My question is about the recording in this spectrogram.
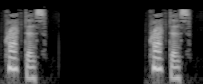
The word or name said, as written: practice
